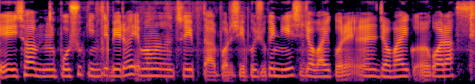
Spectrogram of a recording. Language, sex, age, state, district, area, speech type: Bengali, female, 30-45, West Bengal, Jalpaiguri, rural, spontaneous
